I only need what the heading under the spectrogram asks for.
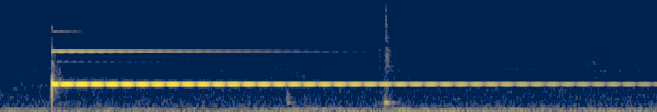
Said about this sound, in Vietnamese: Thả lỏng, mình lắng nghe tiếng chuông.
